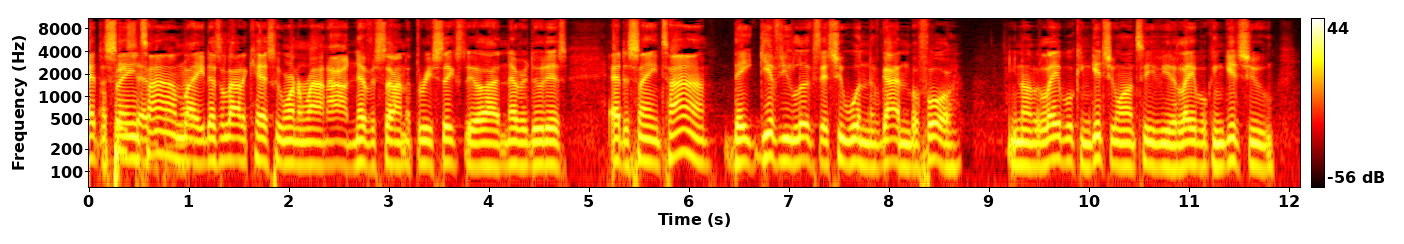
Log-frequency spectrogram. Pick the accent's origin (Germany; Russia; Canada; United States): United States; New Orleans, Louisiana; Yeah, I was in the hood, but I did me. Because I grew up in New Orleans where they kind of allow you to be who you are.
